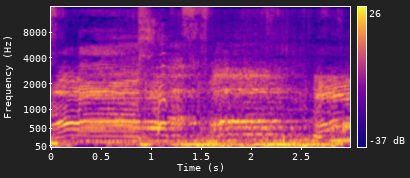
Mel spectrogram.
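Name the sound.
sheep (ewes) bleating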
